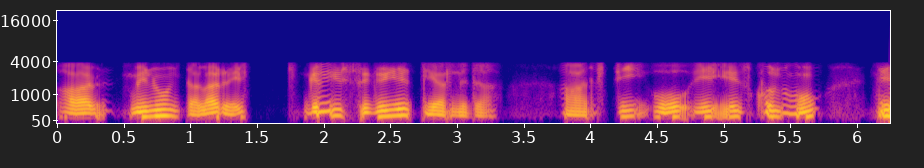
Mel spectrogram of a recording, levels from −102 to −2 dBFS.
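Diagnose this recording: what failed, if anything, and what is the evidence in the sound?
The failure is at the codec stage: a Codec 2 vocoder throughout. The speech sounds robotic and buzzy, and nothing reaches above 3.8 kHz. It is rebuilt from pitch and envelope, which fits about 2.4 kbit/s.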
